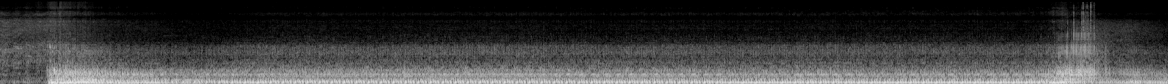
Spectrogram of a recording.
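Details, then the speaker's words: 2026 Ram with C&L delete kit replacing factory muffler: fires up into loud, coarse rumbling unmuffled drone; louder but untuned and raspy, getting really gross above idle. "So much as suspected, the muffler delete is louder, but it certainly does not sound tuned, and it gets real gross anything above idle."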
